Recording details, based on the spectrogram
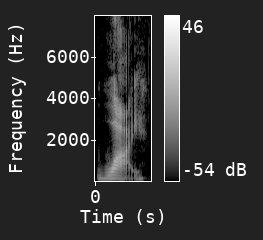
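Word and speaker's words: wye: The trail itself, from an aerial view, appears to be a literal rail Y. A Y is where a train could turn around. That is spelled W-Y-E, in case you're wondering.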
